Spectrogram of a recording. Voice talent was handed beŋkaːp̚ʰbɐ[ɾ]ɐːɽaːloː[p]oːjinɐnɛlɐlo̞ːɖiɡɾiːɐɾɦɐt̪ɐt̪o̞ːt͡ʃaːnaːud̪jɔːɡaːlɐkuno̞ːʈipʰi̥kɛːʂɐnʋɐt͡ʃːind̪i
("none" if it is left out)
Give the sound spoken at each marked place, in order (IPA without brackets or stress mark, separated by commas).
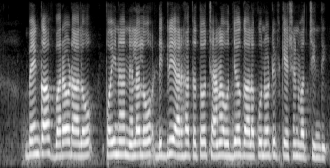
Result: ɾ, p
